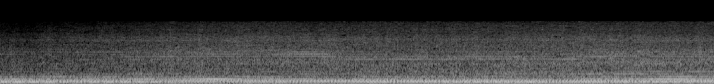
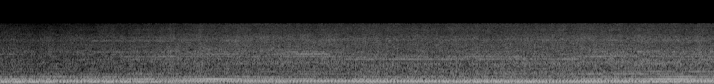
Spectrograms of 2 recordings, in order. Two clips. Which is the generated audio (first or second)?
second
